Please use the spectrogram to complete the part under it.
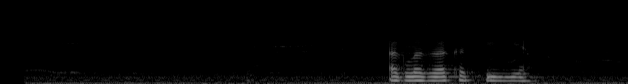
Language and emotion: Russian, neutral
